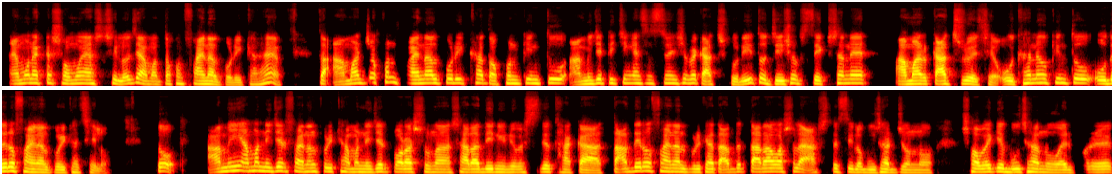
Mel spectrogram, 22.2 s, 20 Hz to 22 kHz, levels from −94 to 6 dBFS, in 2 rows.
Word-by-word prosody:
এমন 185 +4 0
একটা 185 +1 -4
সময় 170 +1 +1
আসছিল 160 -1 -3
যে, - - +2
আমার 135 -1 -3
তখন 145 +1 -3
ফাইনাল 145 -3 +3
পরীক্ষা। 110 +3 -6
হ্যাঁ? 215 - 0 0.4
তো - - +1 0.2
আমার 170 +7 +1
যখন 230 +2 -3
ফাইনাল 180 +2 +3
পরীক্ষা 185 0 -1
তখন 160 +5 -1
কিন্তু, 175 +1 -1 0.2
আমি 140 +4 0
যে 185 - +3
টিচিং 180 +1 -4
অ্যাসিস্ট্যান্ট 175 +1 -4
হিসেবে 185 +2 -1
কাজ 130 0 +1
করি, 130 +1 +1
তো - - +2
যেসব 145 +5 +2
সেকশন 160 +4 -1
এ - - +5 0.4
আমার 150 +2 +6
কাজ 140 +1 +6 0.2
রয়েছে, 135 -4 +1 0.2
ওখানেও 185 +8 +1
কিন্তু 195 -1 -1 0.3
ওদেরও 175 +4 +5
ফাইনাল 135 -3 +3
পরীক্ষা 125 +1 -2
ছিল। - - -7 0.6
তো - - +2 0.5
আমি 175 +5 +1
আমার 200 +1 0
নিজের 185 +1 +1
ফাইনাল 165 -2 +1
পরীক্ষা, 165 0 -3
আমার 145 0 -1
নিজের 155 +3 0
পড়াশোনা, 145 -1 +2 0.2
সারাদিন 140 0 +4
ইউনিভার্সিটিতে 135 +2 -3
থাকা, 130 -1 +1 0.3
তাদেরও 185 +6 +2
ফাইনাল 160 -3 +2
পরীক্ষা, 140 +1 +1
তাদের 145 +3 -2
তারাও 160 +2 +5
আসলে 160 0 -1
আসতেছিল 150 -2 -6
বুঝার 135 +1 +1
জন্য। 120 -1 -3 0.5
সবাইকে 155 +1 +3
বুঝানো 145 -2 +1
এরপরে 135 +3 -5
155 Hz, 165 wpm, -23 LUFS, 140-175 Hz, 0.6 s, আমার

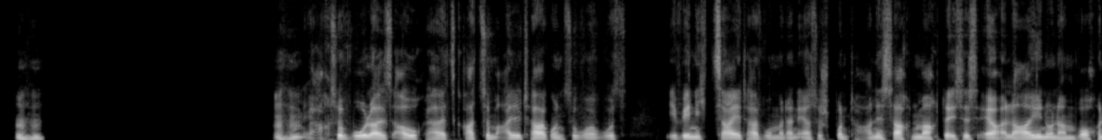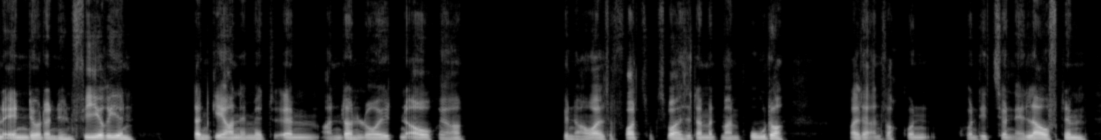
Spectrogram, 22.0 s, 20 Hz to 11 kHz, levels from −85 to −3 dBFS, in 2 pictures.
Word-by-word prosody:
Mhm. 145 0 -1 2.3
Mhm. 140 -1 -3
Ja, - - -12
ach, 115 - -13
sowohl 135 +1 +6
als 130 -3 +6
auch, 130 +1 +2
ja, 120 +2 -1
jetzt 125 -1 -3
grad 125 +1 -3
zum 130 -3 -2
Alltag 135 +2 +3
und 130 -3 -3
so 125 0 -5
wo 125 -1 -3
wo's 125 0 -6 0.4
eh 130 0 -7
wenig 135 -4 +2
Zeit 130 0 +3
hat, 130 -1 0
wo 125 +1 -7
man 125 0 -6
dann 125 -1 -4
eher 125 - -2
so 130 - -9
spontane 120 +1 -4
Sachen 130 0 +2
macht. 130 -1 +1
Da 130 - +5
ist 125 +1 -2
es 135 -3 -1
eher 120 - +4
allein 135 +5 +4
und 135 -2 +2
am 120 -1 -1
Wochenende 130 0 +2
oder 125 0 +2
in 115 - -6
den 115 0 -4
Ferien 130 0 +3 0.6
dann 125 -1 +2
gerne 120 0 0
mit, 125 -1 -5
ähm, 120 -3 -2
anderen 120 +2 -1
Leuten 125 +1 -2
auch, 115 0 +1
ja. 115 0 -6 1.0
Genau, 115 -2 -4
also 115 +2 -1
vorzugsweise 120 +2 -2
dann 125 -1 -2
mit 120 -1 -6
meinem 120 -1 -6
Bruder, 135 +1 +2 0.7
weil 125 -1 0
der 120 -3 -3
einfach 115 +1 -11
kon 120 -1 -6 0.3
konditionell 120 -1 -5
auf 125 -2 +4
dem, 120 -2 -2
125 Hz, 170 wpm, -24 LUFS, 120-130 Hz, 2.3 s, sowohl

